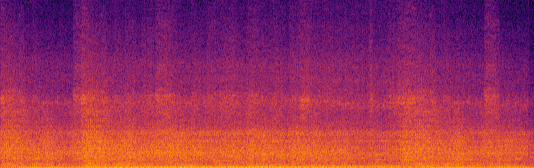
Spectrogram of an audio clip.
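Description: Heavy truck engine running steadily with a deep, low rumble as a cement mixer truck drives along and pulls up.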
